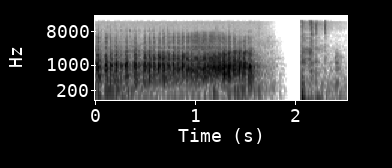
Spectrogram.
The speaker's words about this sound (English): Also, in case you were wondering what a chicken's growl sounds like, here it is.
